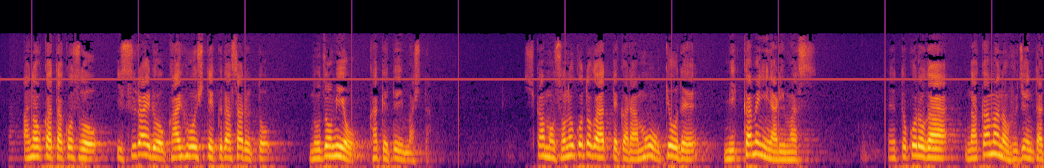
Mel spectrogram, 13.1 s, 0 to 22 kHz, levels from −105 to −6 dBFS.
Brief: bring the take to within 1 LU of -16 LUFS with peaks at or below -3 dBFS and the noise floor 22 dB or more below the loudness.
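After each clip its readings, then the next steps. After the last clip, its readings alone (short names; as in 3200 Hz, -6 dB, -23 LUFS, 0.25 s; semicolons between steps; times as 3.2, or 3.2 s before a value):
clicks 10; steady tone 3700 Hz; tone level -47 dBFS; loudness -22.5 LUFS; peak -5.5 dBFS; loudness target -16.0 LUFS
-> de-click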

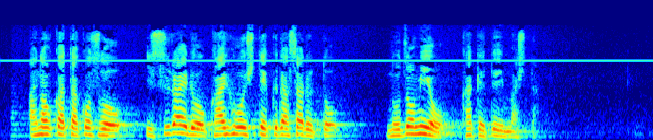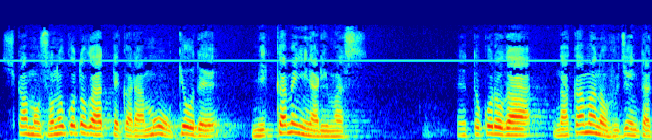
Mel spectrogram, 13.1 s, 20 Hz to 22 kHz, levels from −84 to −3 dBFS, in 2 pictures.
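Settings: clicks 0; steady tone 3700 Hz; tone level -47 dBFS
-> notch 3700 Hz, Q 30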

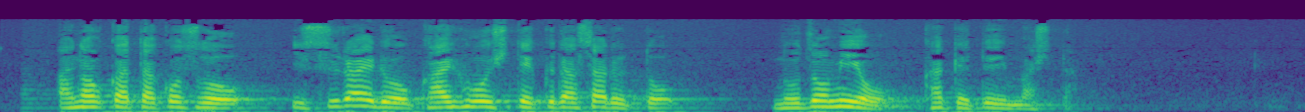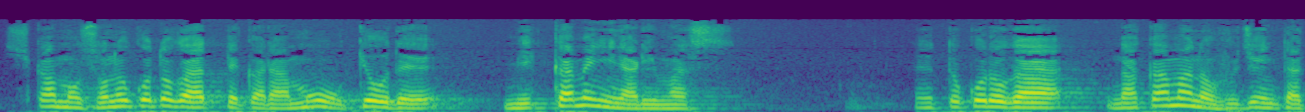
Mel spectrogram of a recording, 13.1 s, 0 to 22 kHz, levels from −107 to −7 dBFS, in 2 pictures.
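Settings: steady tone none; loudness -22.5 LUFS; peak -6.0 dBFS; loudness target -16.0 LUFS
-> gain +6.5 dB; limiter -3 dBFS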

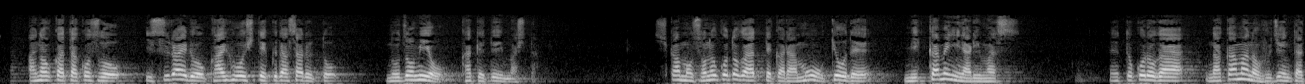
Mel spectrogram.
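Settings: loudness -16.5 LUFS; peak -3.0 dBFS; noise floor -56 dBFS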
